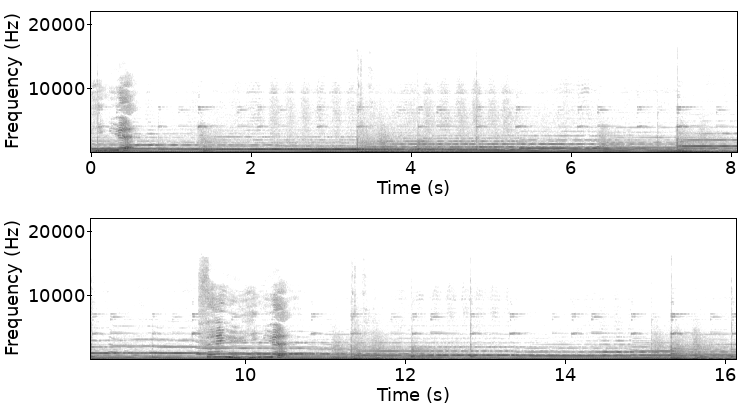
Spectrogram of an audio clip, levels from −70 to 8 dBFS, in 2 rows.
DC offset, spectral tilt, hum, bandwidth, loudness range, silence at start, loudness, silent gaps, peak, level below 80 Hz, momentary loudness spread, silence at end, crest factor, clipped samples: under 0.1%; -7 dB/octave; none; 12 kHz; 3 LU; 0 s; -24 LUFS; none; -6 dBFS; -24 dBFS; 6 LU; 0 s; 14 dB; under 0.1%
